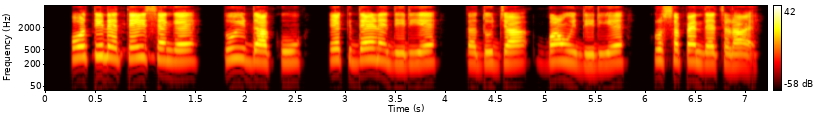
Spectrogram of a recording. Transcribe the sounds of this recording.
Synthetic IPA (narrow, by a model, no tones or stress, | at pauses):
ɦoːɾt̪ɪnɛ̃t̪eːisɛ̃ːŋ̆ɡɛ | d̪uiɖaːku | eːkd̪ɛ̃ːɽ̃ɛd̪ʱiɾɪjɛ | t̪ad̪ʊd͡ʒabãːũid̪ʱiːɾɪjɛ | kɾʊsapɛ̃ːn̆d̪ɛt͡ʃɐɽaːɛː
